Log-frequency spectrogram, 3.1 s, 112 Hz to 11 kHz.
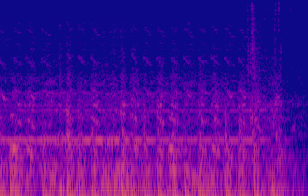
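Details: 2000 Vectra B GSi 2.5 V6, off the road since March 2017, very low fuel; starter churns steadily about four pulses a second without catching; long crank before it finally starts, owner suspects fuel supply.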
